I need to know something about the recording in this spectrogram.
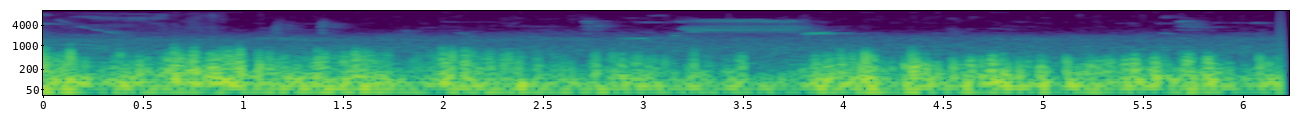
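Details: Spring 2023 honey bee hive at the Rothenbuhler Honey Bee Lab, Ohio State University, bees basking in the sun as foragers return from maples. A low fluttering hum with soft bumps, plus a bird's buzzy trill and chirps.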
